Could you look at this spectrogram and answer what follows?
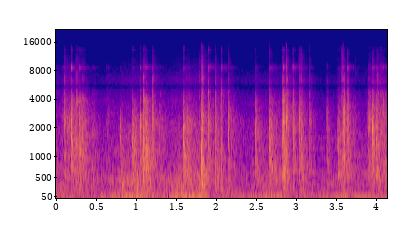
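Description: Air hockey puck clacking against plastic mallets and the table rails in quick, irregular knocks, one of the sharpest about halfway through.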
